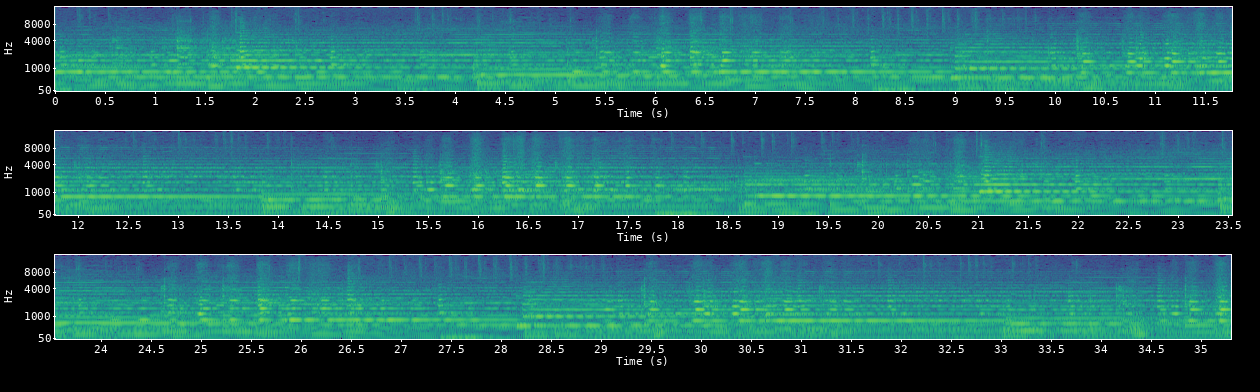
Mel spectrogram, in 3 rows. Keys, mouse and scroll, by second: 20.3 double click, 21.1 ctrl+z, 21.9 double click, 33.3-34.8 scroll down 1.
